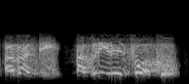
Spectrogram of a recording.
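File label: Italian attack position mood low, speech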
